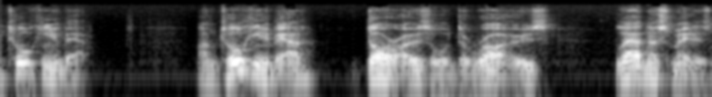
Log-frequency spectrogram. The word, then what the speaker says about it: Dorrough: to talk about it I pronounce it Doros I know other people probably pronounce it Derose I think these are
